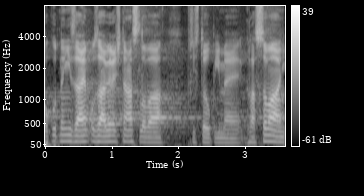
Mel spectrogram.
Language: Czech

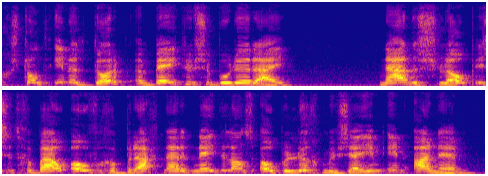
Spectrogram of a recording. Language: Dutch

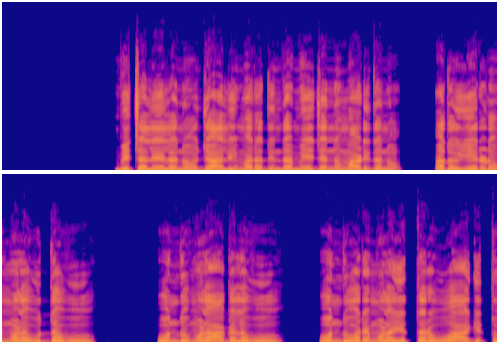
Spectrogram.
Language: Kannada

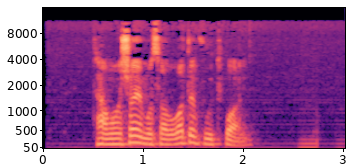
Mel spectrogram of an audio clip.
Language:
Persian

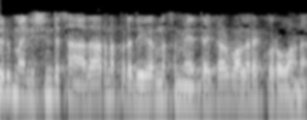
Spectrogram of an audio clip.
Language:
Malayalam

